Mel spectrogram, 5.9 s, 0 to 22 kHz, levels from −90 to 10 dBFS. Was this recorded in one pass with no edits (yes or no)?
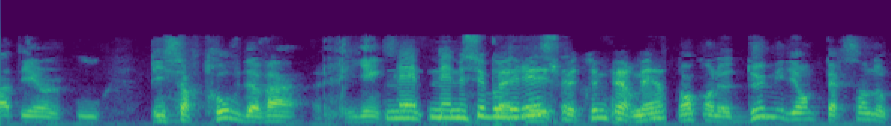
no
